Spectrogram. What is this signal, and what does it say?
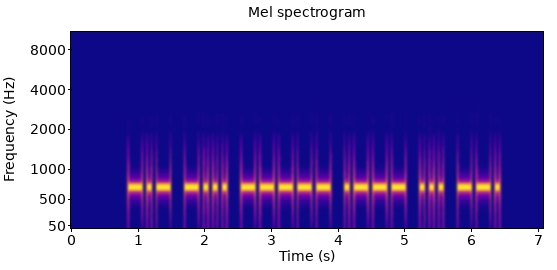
Morse code, heard as a keyed tone, about 17 wpm, 700 Hz. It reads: KB0JSG
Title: USA Call Signs 17wpm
